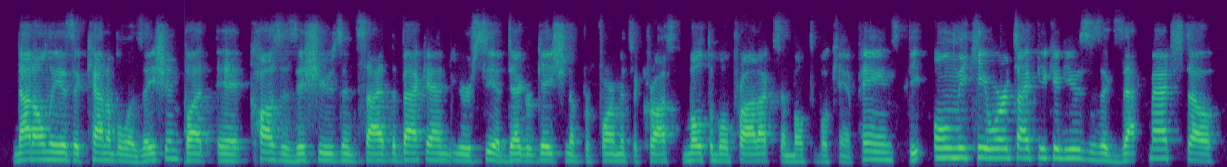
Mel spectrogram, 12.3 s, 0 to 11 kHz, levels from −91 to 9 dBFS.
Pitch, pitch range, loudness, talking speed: 140 Hz, 130-150 Hz, -19 LUFS, 170 wpm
